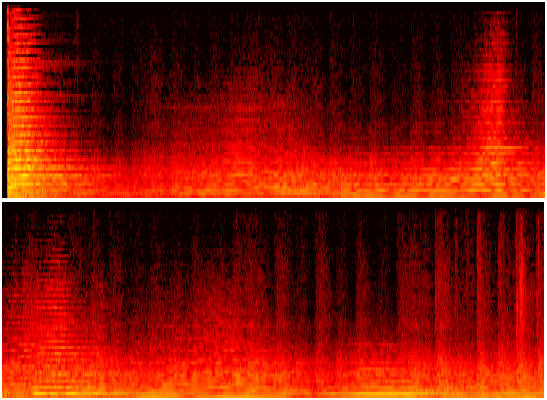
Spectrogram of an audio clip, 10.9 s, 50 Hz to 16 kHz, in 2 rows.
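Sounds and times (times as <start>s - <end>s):
epic orchestral music with reverb: 0.0s - 10.8s.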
